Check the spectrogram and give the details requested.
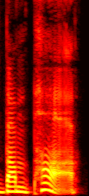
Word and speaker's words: Bumpa: She became his chief wife, and is now known out there as the Crown Princess Bumpa. You accent the last syllable."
